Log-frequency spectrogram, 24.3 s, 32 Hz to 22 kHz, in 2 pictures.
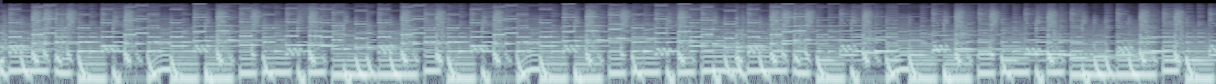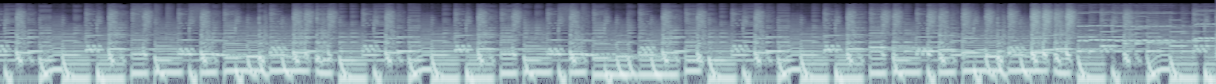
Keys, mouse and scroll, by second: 0.0 right click, 0.0 shift+click, 2.2 click, 5.7 click, 6.1 click, 6.1 right click, 7.4 right click, 8.5 right click, 8.5 click, 11.0 click, 12.5 right click, 13.8 click, 14.0 click, 16.7 click, 17.9 click, 20.0 click, 23.7 click.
